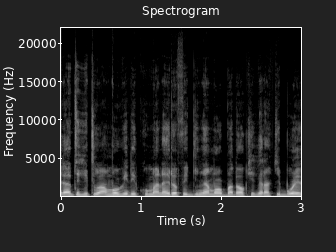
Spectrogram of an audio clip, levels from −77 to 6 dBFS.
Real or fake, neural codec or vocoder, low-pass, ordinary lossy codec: fake; codec, 44.1 kHz, 3.4 kbps, Pupu-Codec; none; none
